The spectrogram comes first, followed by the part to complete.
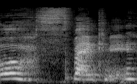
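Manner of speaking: high, very slow, simpering German accent.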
